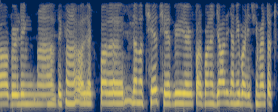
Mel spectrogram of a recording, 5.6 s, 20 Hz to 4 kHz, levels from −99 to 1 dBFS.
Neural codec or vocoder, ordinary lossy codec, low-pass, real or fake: none; none; 3.6 kHz; real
